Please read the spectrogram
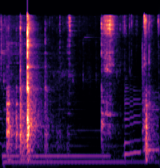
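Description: Chef's knife chopping minced garlic on a wooden cutting board, a few sharp knife strikes near the start and again near the end, over background music.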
